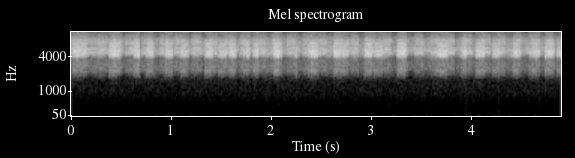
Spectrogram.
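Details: Cicadas chorus in a Greek pine forest at midsummer: an intense high buzzing wall of sound, throbbing in quick repeated swells, with no other noises present.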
